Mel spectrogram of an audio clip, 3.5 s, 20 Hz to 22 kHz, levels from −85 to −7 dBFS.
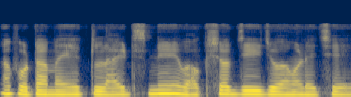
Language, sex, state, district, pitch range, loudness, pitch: Gujarati, male, Gujarat, Valsad, 135-150 Hz, -13 LUFS, 145 Hz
